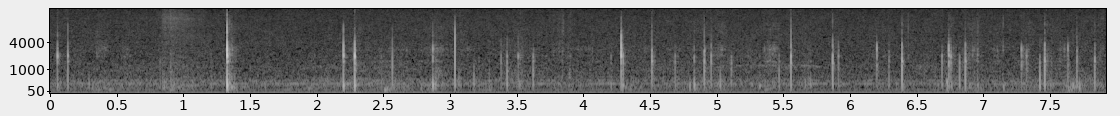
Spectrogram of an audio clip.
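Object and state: Metal microphone capsules of a handheld recorder.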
